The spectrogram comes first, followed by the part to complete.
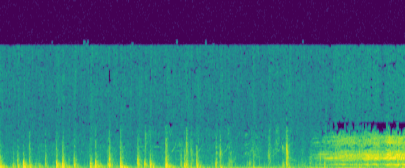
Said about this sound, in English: Hey, that stallion's still acting up in the lean-to. Bring him out here.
